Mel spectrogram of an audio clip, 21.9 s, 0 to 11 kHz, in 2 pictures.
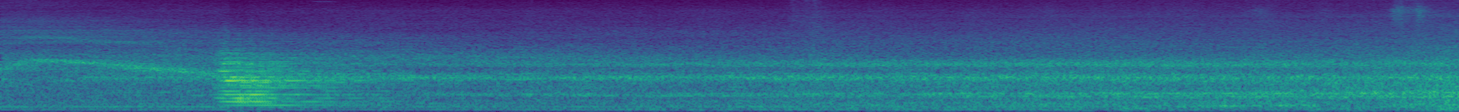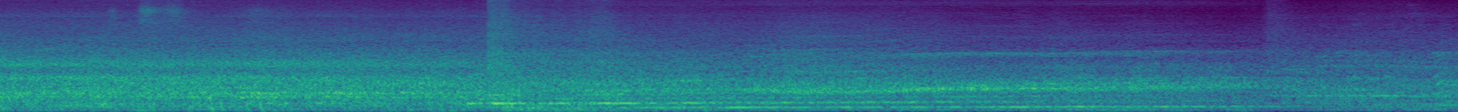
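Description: Osaka Metro 80 series linear-motor subway train departing. A short horn toot about two seconds in is the loudest moment. The train then pulls out and gathers speed with a steady motor whine over running noise, and the tones shift as the last cars pass near the end.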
